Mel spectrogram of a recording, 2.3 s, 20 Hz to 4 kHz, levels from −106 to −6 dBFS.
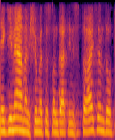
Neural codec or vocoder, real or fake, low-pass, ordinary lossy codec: codec, 24 kHz, 0.5 kbps, DualCodec; fake; 3.6 kHz; AAC, 24 kbps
